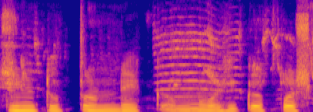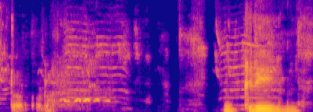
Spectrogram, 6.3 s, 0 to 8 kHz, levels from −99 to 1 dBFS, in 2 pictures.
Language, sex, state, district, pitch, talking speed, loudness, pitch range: Hindi, male, Bihar, Araria, 150 Hz, 75 wpm, -19 LUFS, 145-175 Hz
